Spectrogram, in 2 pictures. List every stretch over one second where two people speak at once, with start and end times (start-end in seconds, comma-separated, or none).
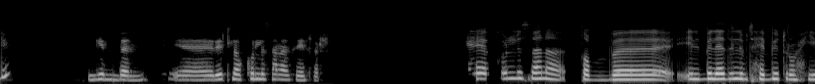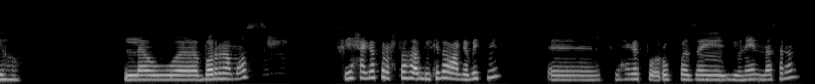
none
